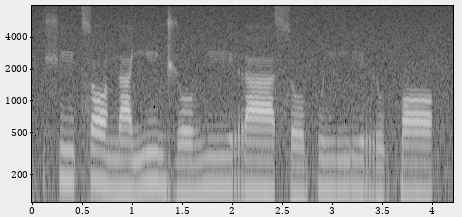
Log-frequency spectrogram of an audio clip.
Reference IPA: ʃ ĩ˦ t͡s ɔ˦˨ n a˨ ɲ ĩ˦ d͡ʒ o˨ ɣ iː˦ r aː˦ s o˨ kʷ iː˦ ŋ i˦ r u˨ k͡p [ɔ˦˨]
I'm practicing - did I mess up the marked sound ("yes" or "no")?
yes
